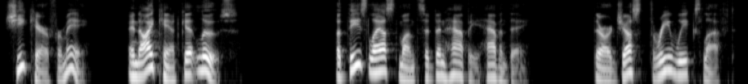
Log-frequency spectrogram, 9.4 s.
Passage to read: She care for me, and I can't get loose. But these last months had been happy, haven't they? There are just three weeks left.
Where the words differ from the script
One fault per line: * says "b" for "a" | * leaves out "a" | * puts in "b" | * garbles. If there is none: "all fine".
all fine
